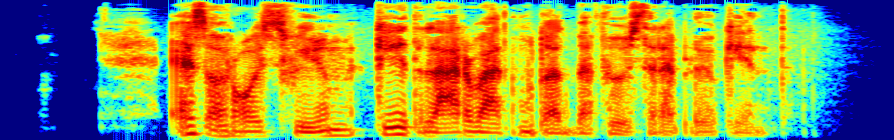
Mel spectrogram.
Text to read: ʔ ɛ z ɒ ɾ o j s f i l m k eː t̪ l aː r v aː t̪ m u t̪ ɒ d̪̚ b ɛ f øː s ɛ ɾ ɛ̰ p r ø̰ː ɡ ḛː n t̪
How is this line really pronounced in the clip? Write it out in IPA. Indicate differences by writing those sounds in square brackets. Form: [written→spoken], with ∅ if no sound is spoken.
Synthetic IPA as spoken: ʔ ɛ z ɒ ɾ o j s f i l m k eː t̪ l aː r v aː t̪ m u t̪ ɒ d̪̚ b ɛ f øː s ɛ ɾ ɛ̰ p [r→l] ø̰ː [ɡ→k] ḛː n t̪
